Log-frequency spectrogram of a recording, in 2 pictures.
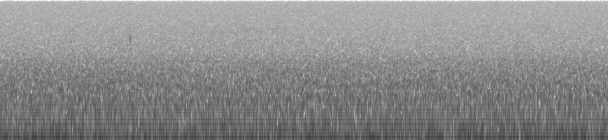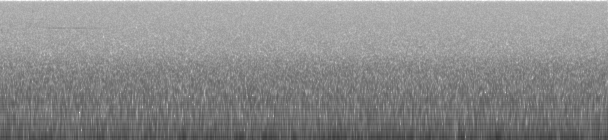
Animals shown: forest ambience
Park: Hubbard Brook Experimental Forest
